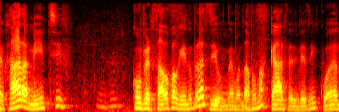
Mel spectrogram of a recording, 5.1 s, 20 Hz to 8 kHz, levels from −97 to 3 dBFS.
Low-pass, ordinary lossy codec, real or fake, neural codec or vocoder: 7.2 kHz; none; real; none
